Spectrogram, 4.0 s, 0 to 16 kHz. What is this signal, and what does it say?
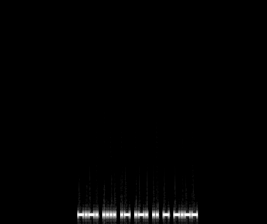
Morse code, heard as a keyed tone, about 42 wpm, 700 Hz. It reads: CHARITY
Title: Seven Letter Words - 45wpm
